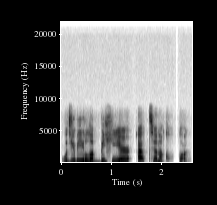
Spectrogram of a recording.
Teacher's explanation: He used the schwa instead of to.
